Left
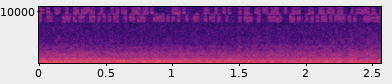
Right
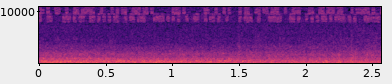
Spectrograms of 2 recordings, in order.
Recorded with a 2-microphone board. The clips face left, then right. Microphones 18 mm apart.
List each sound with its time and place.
Only background noise.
